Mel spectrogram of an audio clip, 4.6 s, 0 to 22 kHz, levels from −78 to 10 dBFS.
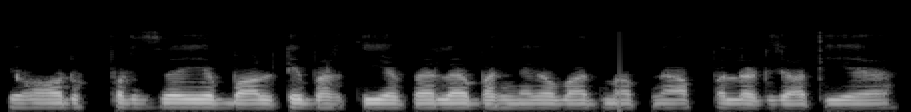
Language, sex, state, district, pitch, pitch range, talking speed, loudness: Hindi, male, Uttar Pradesh, Jyotiba Phule Nagar, 110 Hz, 110-115 Hz, 225 wpm, -20 LUFS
